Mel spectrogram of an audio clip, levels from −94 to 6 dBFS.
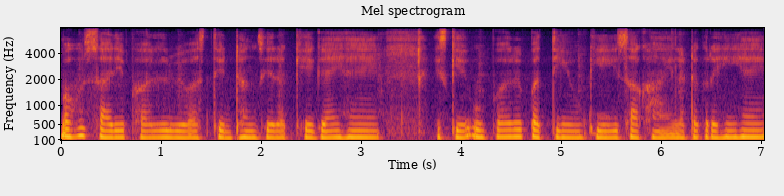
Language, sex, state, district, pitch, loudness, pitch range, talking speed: Hindi, female, Uttar Pradesh, Jalaun, 170 Hz, -18 LUFS, 165-175 Hz, 145 wpm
